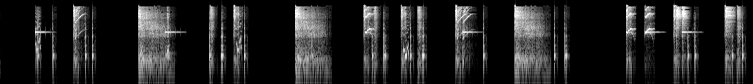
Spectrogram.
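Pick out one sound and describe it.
Game blocks land with short clicks and beeps.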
